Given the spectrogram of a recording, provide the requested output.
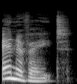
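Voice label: "enervate", British English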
